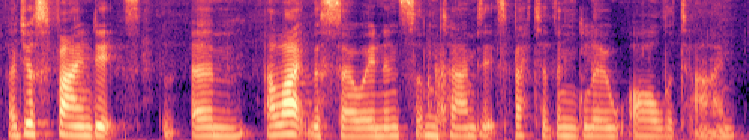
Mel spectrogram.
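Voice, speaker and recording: Hosting a casual crafting tutorial from an indoor craft table, this UK woman talks in a fairly low, slightly croaky voice with flat delivery at a moderate pace. She's chatty and rambling, correcting herself with lots of ums. The overhead camera frames just her hands on the table.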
